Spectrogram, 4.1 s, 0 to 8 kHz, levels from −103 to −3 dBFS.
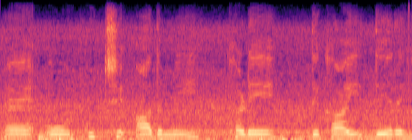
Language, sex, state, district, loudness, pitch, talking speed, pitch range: Hindi, female, Haryana, Rohtak, -15 LUFS, 190 Hz, 115 wpm, 185-195 Hz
